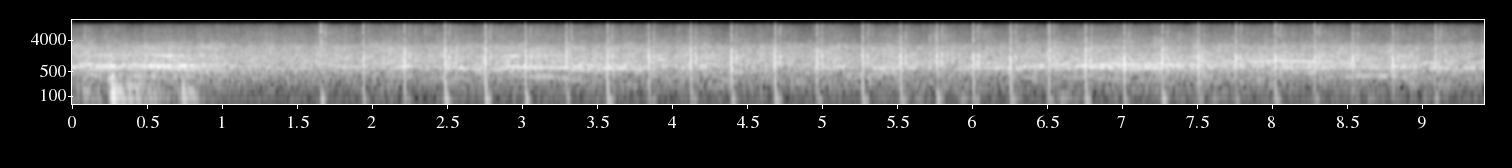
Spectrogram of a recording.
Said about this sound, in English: Somebody clap your hands to the Lord here today.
